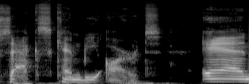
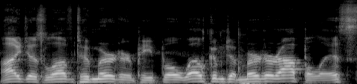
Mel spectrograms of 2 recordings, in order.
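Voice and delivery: put-on monster voice mumbling under the breath. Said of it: "he's mumbling under his breath".

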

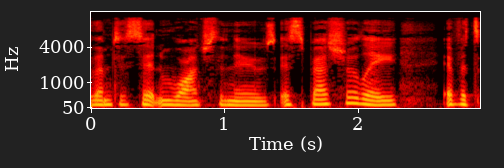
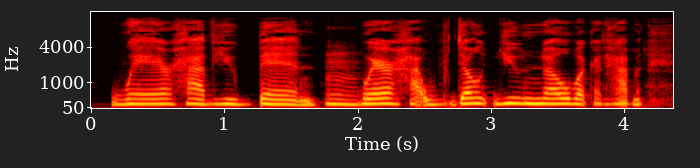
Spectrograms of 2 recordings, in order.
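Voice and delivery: panicked, frantic, screaming delivery; 2 semitones higher than usual. The speaker recalls a boy finally riding his bike up the street: retelling own screaming. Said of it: "And I was screaming".

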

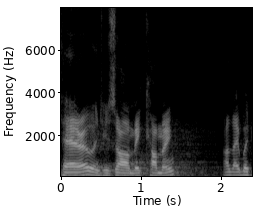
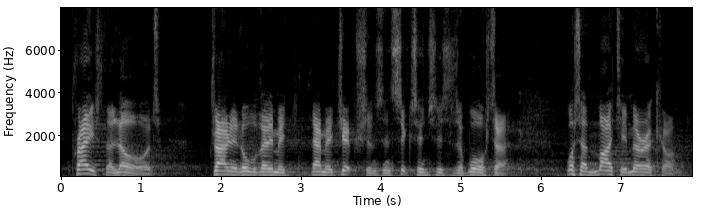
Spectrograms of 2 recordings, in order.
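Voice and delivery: ordinary talk

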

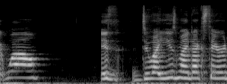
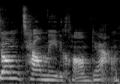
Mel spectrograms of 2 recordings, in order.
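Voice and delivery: ordinary delivery

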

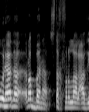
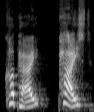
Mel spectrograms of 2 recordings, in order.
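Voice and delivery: overdone, exaggerated British English accent; 4 semitones higher, 5 dB louder than usual. Repeating the words to ask if British people really sound this way: exaggerated British accent. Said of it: "Don't you think this is exaggerated English?".

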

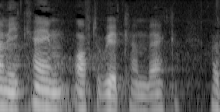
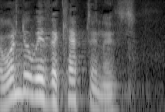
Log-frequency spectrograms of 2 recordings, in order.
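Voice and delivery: put-on loud, high, carrying little-boy voice; 5 semitones higher, 7 dB louder than usual. Telling a story, quoting the little guy at the top of the stairs, in a loud voice. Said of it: "he says in a loud voice".

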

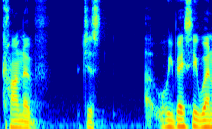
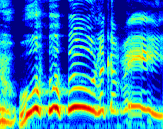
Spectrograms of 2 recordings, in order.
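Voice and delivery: put-on very high, very loud, very slow, drawn-out whoop; 9 dB louder than usual. Imitating Nate boasting about manual labor: Nate impression, roller-coaster whoop. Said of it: "like a fucking roller coaster".

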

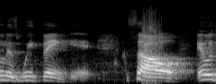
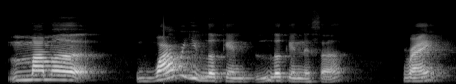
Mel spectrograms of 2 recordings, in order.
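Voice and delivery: mock earnest, stern, serious voice with a drawn-out word. Retelling her son questioning her, imitating Bryson's serious voice. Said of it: "I hear him in a real serious voice like".

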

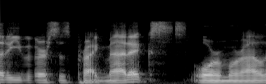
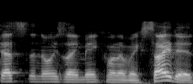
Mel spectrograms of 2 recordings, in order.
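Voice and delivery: plain

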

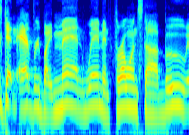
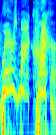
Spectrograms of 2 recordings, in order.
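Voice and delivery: put-on shrill, high-pitched, drunken yell; 10 semitones higher than usual. Retelling how a very inebriated Dennis Rodman came up: imitating Dennis Rodman yelling. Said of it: "a very inebriated Dennis Rodman comes up and yells".

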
